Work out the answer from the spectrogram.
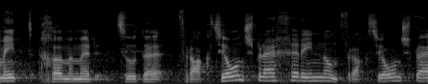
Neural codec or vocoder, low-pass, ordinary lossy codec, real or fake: none; 14.4 kHz; none; real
